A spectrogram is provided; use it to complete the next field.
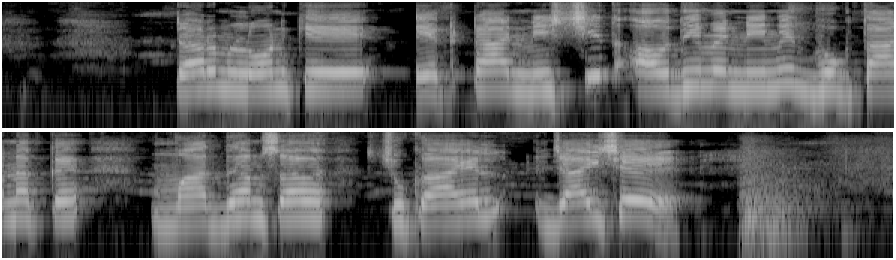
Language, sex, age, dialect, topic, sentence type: Maithili, male, 36-40, Eastern / Thethi, banking, statement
